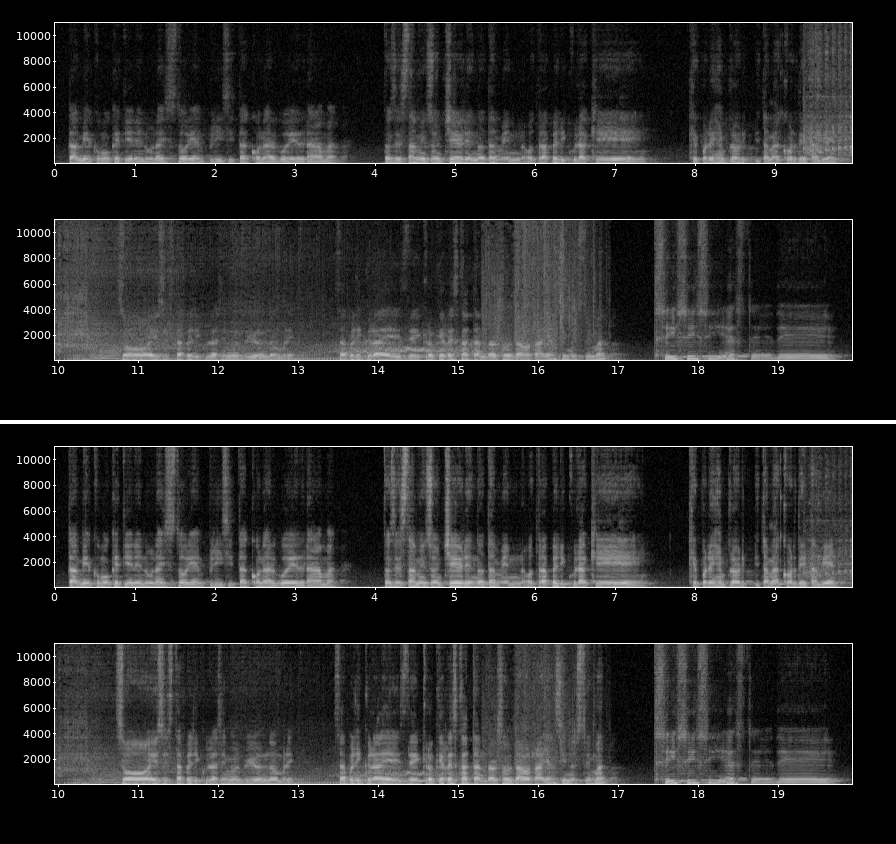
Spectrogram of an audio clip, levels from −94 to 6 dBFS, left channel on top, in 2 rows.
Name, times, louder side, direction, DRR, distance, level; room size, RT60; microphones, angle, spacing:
voice 1, 0.2-3.5 4.1-7.4 7.9-9.8 10.7-13.0 13.5-16.9 18.4-18.5, right 3 dB, 85° right, 12 dB, 1.5 m, -28 dB
sound 1, 9.3-16.9, left 2 dB, 20° left, 0.8 m, -41 dB
voice 2, 17.5-19.7, equal, 5° right, 4 dB, 1.2 m, -31 dB
29.5 x 15.5 x 7.8 m, 0.67 s
head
